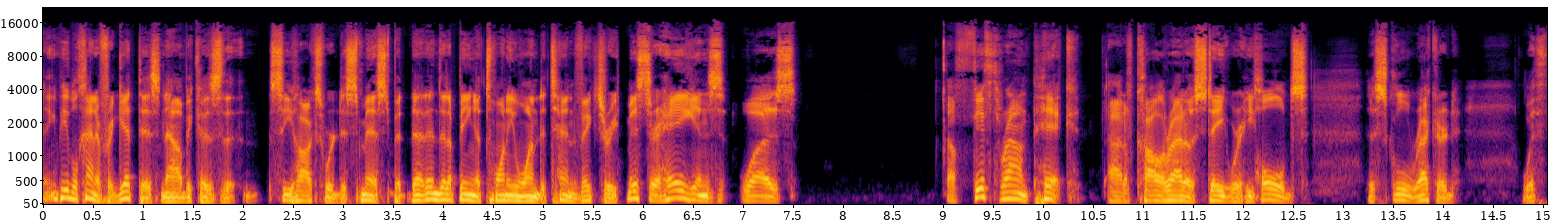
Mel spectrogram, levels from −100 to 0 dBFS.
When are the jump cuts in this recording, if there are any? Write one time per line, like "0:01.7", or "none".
0:05.7
0:12.1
